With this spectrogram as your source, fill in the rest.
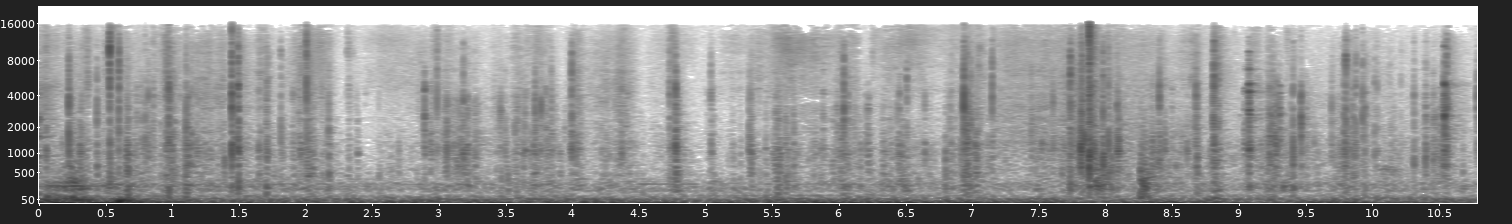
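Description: Fingertips grip and rub a clear plastic zip-lock bag holding a set of wooden colored pencils and a red sharpener, crinkling the plastic. A dense run of quick, dry crackles with bright, sharp edges sits over a steady low rumble, with louder bursts near the start and around the eight-second mark. Each crackle dies away almost instantly.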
